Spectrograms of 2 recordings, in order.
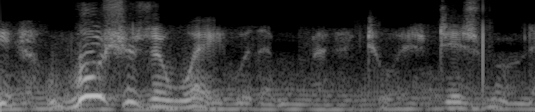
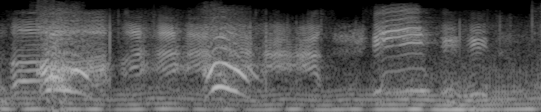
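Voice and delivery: wild cackle; 3 semitones higher, 3 dB louder than usual. Acted. Keeper triumphant over the monster, wild cackle. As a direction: burst into a crazed shrieking laugh.

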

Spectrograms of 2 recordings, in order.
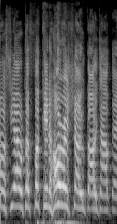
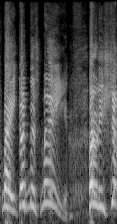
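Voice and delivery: normal talking voice

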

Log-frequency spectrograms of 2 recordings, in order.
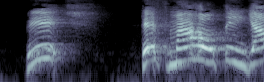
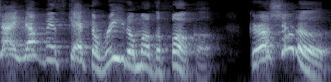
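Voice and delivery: ordinary delivery

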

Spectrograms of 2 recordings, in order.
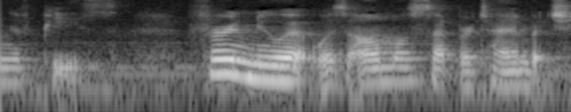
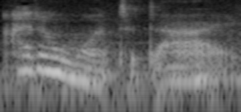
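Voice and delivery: small, soft, higher frightened voice; fearful plea; 4 semitones higher, 5 dB quieter than usual. A narrator's reading. Wilbur telling Charlotte his fear of death, softly afraid. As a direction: confess a fear quietly.

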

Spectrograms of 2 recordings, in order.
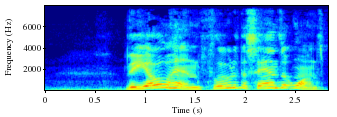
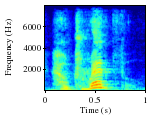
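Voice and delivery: put-on mildly shocked girl; a touch of horrified disbelief; slower than usual. A narrator's reading. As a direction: exclaim it in understated shock. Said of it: "exclaimed Dorothy in a shocked voice".

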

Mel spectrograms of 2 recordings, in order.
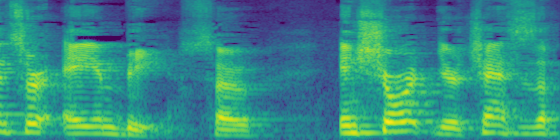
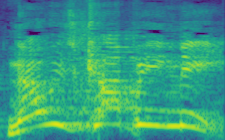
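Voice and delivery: put-on very high whiny kid complaint; whiny tattling little sibling; 12 semitones higher than usual. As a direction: whine it to dad. Kid tattling, then mocked.

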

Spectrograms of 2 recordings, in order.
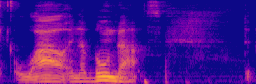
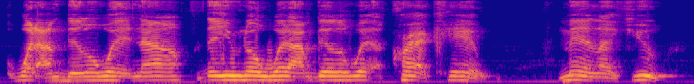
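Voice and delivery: loud, raised-pitch yelling; yelling at the crackhead who owes money; angry shout; 6 semitones higher, 8 dB louder than usual. Acted. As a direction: shout him down in anger. Heated argument over drug money.

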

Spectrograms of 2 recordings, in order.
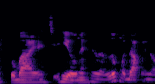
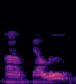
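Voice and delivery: normal talking voice

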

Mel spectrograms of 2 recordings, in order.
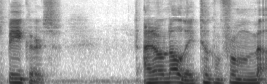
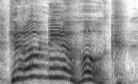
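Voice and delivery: much higher, dismissive wife voice; shrill mock wife. Husband mimics wife waving off his hook request, shrill. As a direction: brush him off in a high squeal. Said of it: "wife dismisses the need".

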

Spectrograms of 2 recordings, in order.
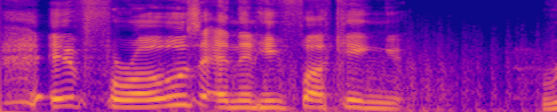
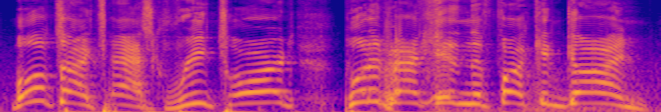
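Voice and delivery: heated rant; 7 semitones higher than usual. Real, not acted. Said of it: "got a little heated there".

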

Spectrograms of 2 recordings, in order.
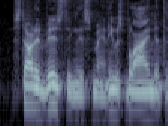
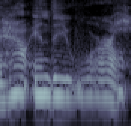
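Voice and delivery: soft, slow, higher-pitched incredulity; hushed disbelief; 6 semitones higher, 5 dB quieter, slower than usual. Retold or imitated. Preacher voicing listeners' question about the burned girl, softly incredulous. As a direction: draw the question out softly, amazed.

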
